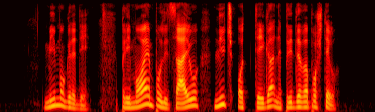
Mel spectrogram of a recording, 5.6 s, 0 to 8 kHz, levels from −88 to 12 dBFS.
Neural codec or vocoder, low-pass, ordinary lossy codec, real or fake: none; 7.2 kHz; none; real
